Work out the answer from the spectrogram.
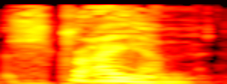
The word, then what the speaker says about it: Strayan: It's called Strayan. Strayan, as in I'm Australian.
